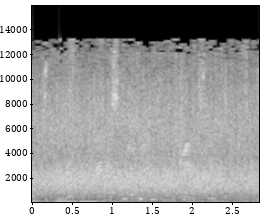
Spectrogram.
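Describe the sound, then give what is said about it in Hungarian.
Steady applause from an audience, a dense, even clapping that holds at a constant level throughout, with faint talk underneath. “Egy nagy tapsot neki.”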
